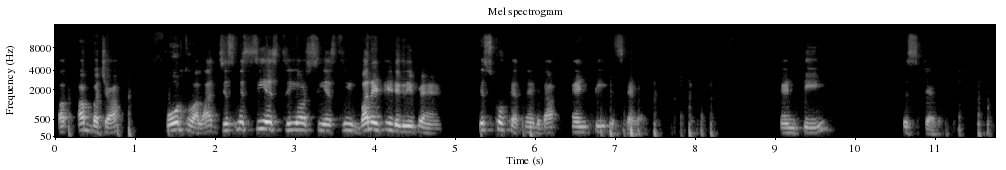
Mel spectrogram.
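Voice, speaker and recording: A man from India gives a chemistry lecture in class, explaining patiently step by step, drawing out key terms, and calling students "beta." His voice is fairly high-pitched and warm, with a breathy edge.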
